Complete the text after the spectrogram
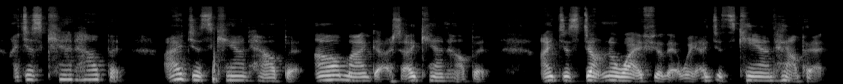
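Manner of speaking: mock whiny, helpless, powerless pleading. Mocking people who claim they can't resist their darkness: imitating helpless people. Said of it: "present themselves as helpless before their darkness".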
